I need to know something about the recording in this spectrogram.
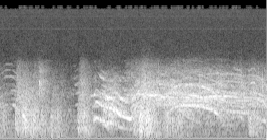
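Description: A few heavy thuds of wrestlers' bodies on the ring in the first second or so, then a small studio crowd yelling in many overlapping voices.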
